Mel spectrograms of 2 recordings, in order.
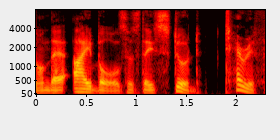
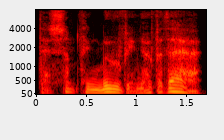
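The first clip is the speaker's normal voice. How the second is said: soft breathy hush; Harry warns Ron in the dark forest; breathed; 10 dB quieter, faster than usual. A narrator's reading. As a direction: breathe it out barely audible. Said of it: "Harry breathed".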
